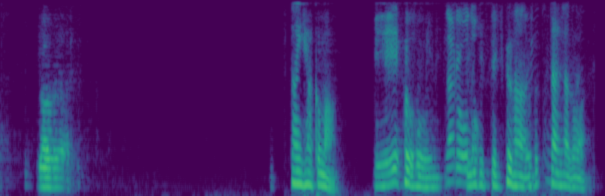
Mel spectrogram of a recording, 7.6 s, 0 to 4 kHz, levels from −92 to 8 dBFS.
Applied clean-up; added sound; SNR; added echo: neural mask model DeepFilterNet 3.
